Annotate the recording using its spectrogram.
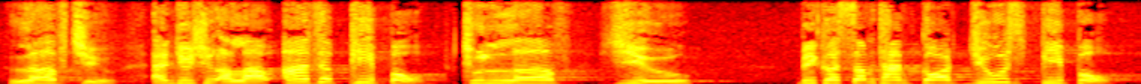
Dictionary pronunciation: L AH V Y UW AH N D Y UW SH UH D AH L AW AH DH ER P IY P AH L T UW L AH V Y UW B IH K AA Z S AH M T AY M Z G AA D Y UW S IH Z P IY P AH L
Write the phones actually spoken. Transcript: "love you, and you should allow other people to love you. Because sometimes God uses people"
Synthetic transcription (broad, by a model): L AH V Y UW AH N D Y UW SH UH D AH L AW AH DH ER P IY P AH L T UW L AH V Y UW B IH K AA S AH M T AY M S G AA D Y UW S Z P IY P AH L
